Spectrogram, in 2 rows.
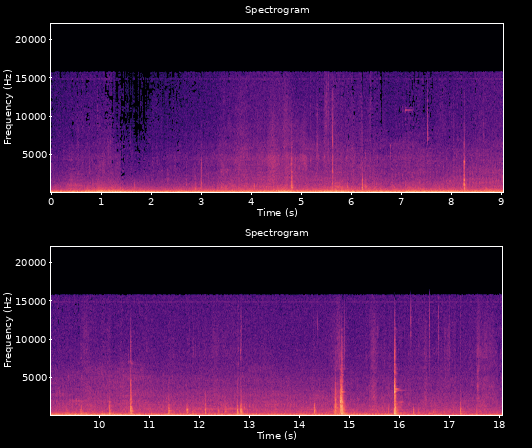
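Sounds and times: wind rumble on microphone: 0.0s - 18.0s
anchor chain clinking and knocking: 9.1s - 17.5s.

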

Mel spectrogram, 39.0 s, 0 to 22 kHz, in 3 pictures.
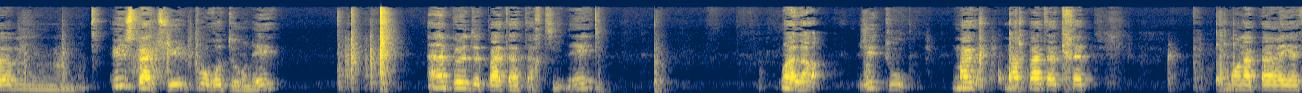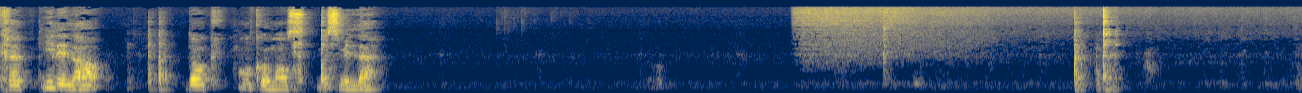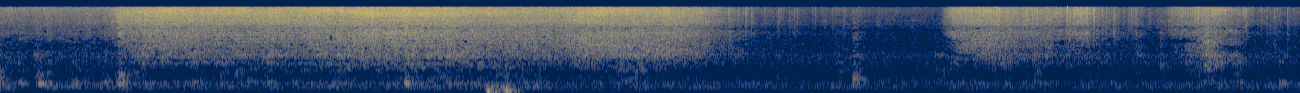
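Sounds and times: batter sizzling on hot plate: 21.0s - 34.4s, 35.5s - 39.0s.

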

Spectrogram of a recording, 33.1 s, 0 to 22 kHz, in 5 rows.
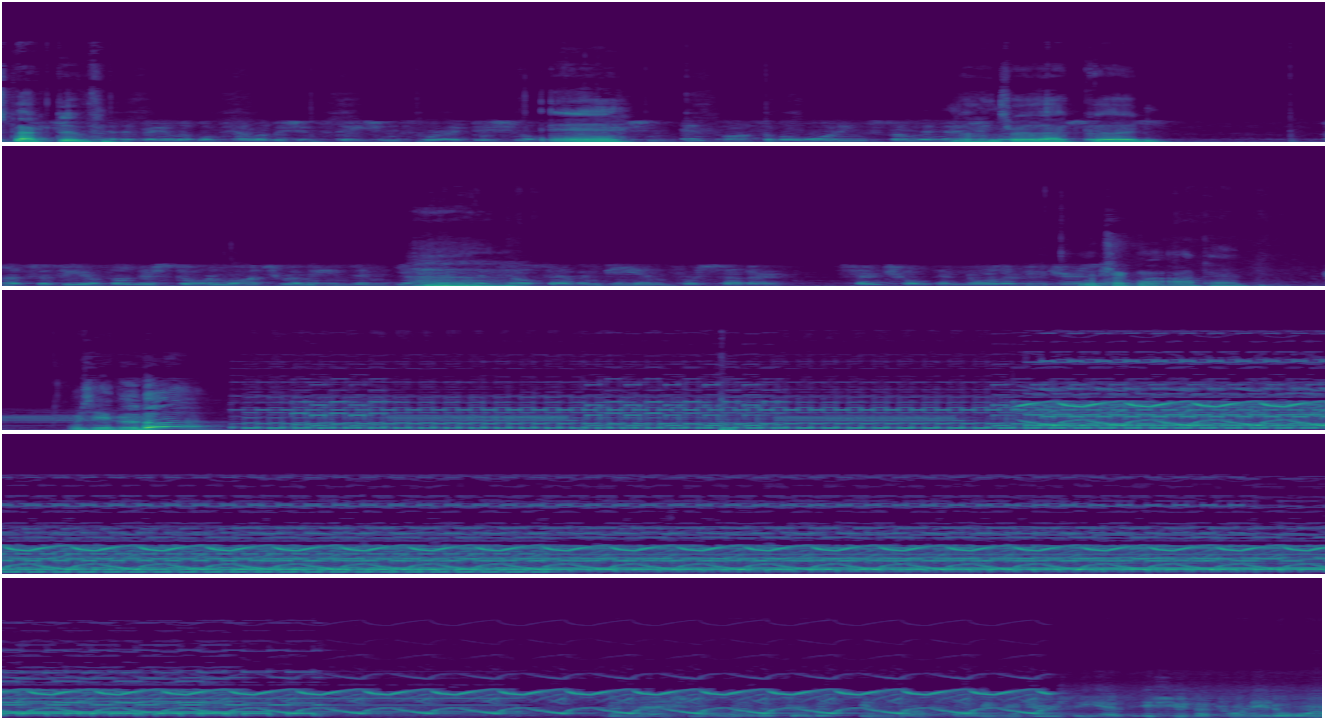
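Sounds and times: sweeping siren alarm with warble: 14.4s - 31.8s
steady alert tone with beeps: 16.2s - 31.8s.

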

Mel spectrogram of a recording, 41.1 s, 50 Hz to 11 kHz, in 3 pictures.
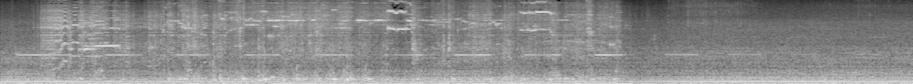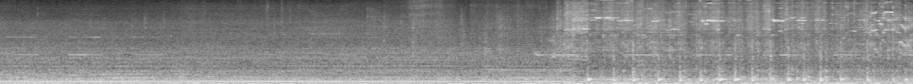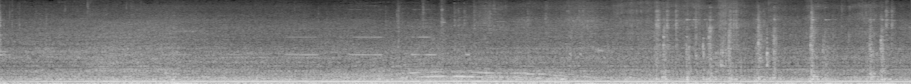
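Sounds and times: excavator engine and hydraulics: 0.0s - 41.0s
metallic squealing and scraping: 0.3s - 9.4s, 21.2s - 27.6s.

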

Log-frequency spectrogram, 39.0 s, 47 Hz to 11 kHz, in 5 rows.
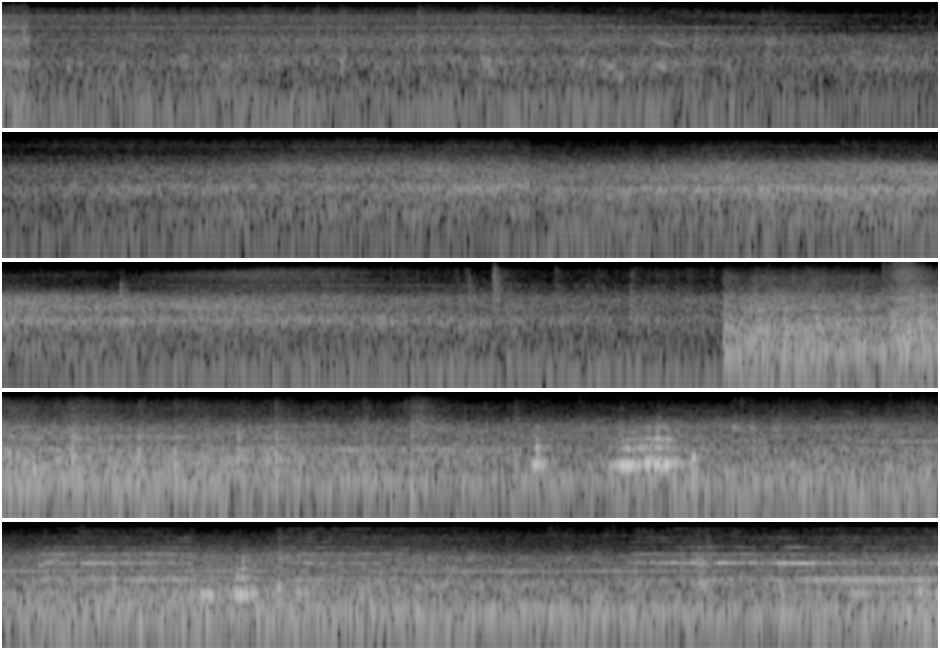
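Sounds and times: city street noise: 0.0s - 39.0s
tram running on rails: 0.0s - 39.0s
faint wheel squeal: 30.4s - 39.0s.

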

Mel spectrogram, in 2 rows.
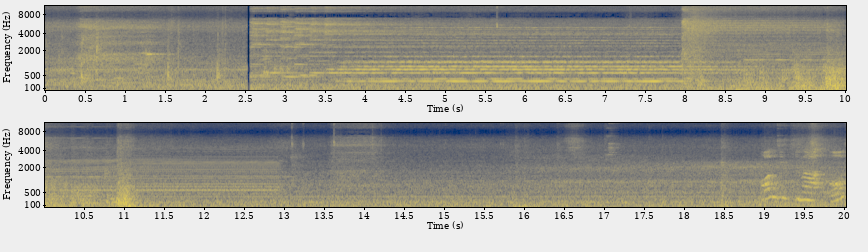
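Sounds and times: subway train running: 0.0s - 20.0s
background music: 2.6s - 10.1s.

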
